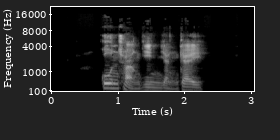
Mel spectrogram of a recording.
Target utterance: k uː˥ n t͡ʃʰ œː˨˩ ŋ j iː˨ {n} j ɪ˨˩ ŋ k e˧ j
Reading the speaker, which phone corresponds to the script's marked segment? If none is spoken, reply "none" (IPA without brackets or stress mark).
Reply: n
